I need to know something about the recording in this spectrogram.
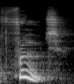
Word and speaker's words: fruit: To help, many YouTube channels highlight the words that students get wrong, like height with its silent E, or fruit with its silent I, or subtle with its silent B.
